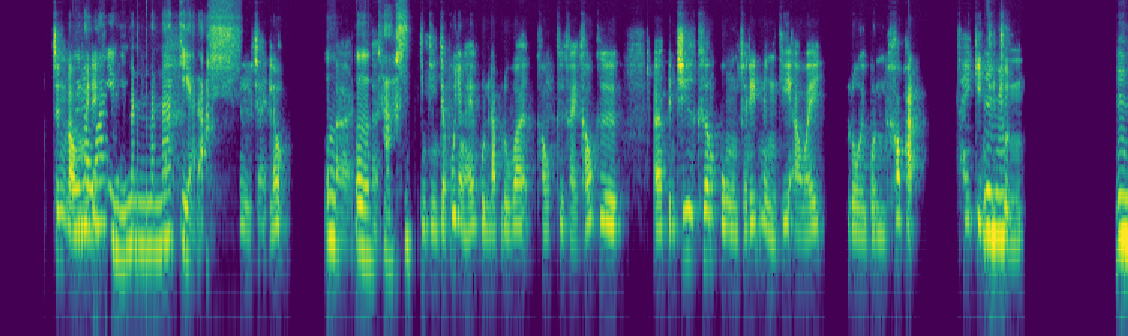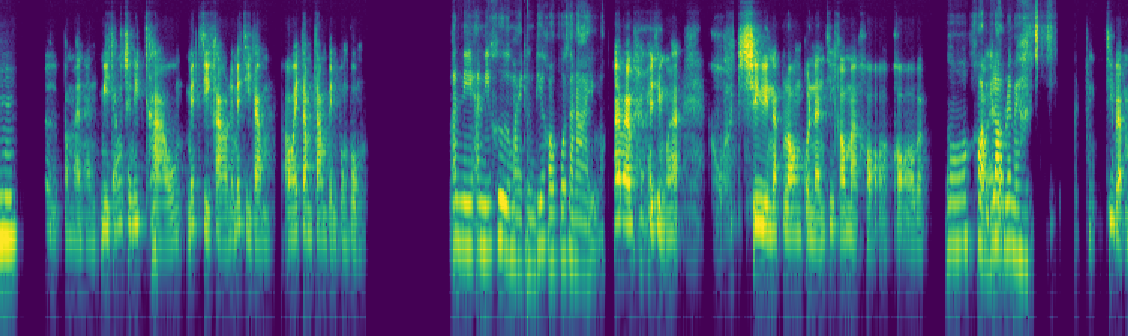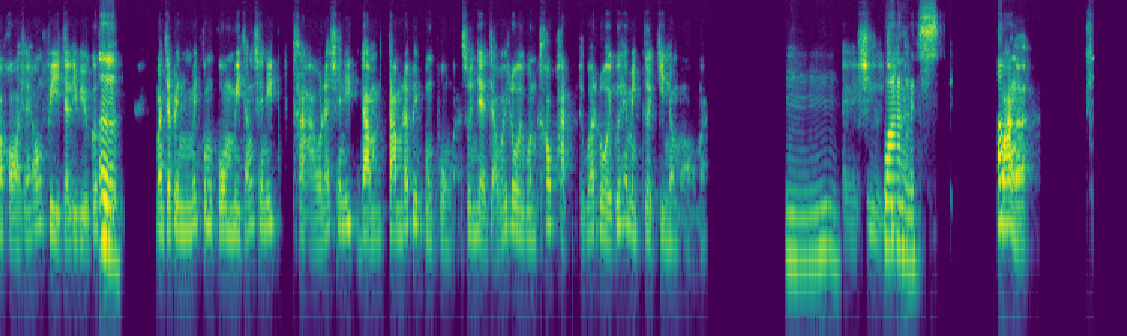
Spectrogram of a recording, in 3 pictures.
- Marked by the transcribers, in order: other background noise; tapping
- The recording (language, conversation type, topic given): Thai, unstructured, ทำไมคนถึงชอบติดตามดราม่าของดาราในโลกออนไลน์?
